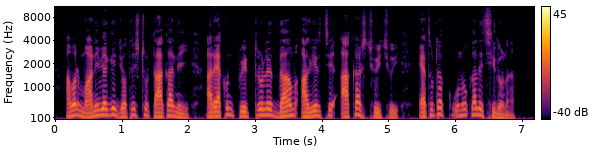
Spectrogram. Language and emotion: Bengali, sad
